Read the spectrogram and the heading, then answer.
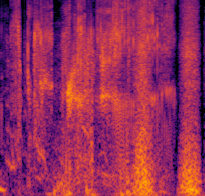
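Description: Loud, scratchy rubbing of a person's backside against a microphone, a run of rough, breathy bursts with a brief pause near the end, resembling a dog sniffing and snuffling. No one speaks.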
